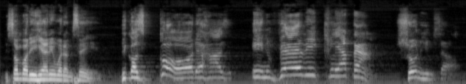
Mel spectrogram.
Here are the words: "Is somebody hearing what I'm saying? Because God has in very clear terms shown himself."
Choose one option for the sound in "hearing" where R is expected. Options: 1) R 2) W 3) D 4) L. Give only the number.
1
